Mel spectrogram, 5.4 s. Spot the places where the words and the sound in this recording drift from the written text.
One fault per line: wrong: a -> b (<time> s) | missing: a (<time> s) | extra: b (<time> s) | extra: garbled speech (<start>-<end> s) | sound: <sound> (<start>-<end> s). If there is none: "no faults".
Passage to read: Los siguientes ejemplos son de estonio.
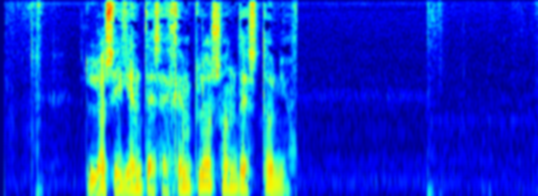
no faults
